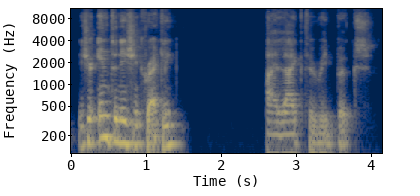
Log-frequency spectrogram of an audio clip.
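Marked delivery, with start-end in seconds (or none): 2.6-4.1 slow, soft, low and toneless; flat monotone. Shown as a demonstration. Teacher showing unconvincing intonation, flat monotone. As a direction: drone it as if you don't care. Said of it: "Flat, monotone speech".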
